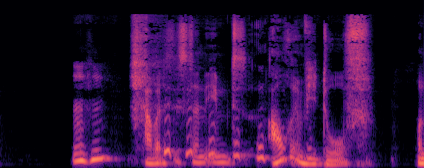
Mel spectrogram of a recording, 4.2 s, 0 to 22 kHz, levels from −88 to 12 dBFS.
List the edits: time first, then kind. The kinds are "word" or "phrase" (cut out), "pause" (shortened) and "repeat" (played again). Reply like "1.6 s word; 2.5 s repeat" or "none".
none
